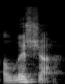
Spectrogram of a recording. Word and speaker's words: Alisha: And her name is pronounced Alisha, by the way, if you're new here.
